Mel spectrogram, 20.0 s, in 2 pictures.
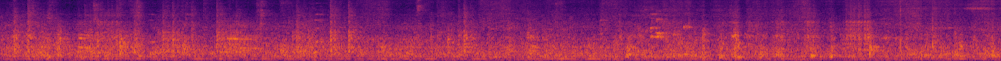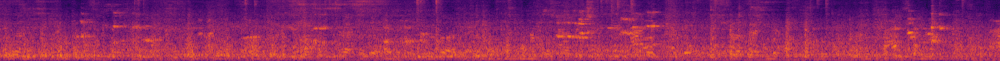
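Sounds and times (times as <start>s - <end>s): rail-joint clatter: 0.0s - 20.0s
train wheels rumbling on rail: 0.0s - 20.0s.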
